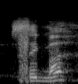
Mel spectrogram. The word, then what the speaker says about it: sigma: you that other sound sigma has an s sound looks like that in the beginning or middle of a word and at the end a sigma like that like our english s tough has a t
